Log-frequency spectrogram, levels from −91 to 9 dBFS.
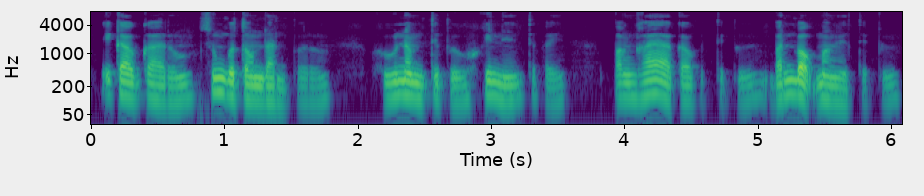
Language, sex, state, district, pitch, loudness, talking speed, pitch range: Wancho, male, Arunachal Pradesh, Longding, 110 Hz, -24 LUFS, 80 wpm, 105-120 Hz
